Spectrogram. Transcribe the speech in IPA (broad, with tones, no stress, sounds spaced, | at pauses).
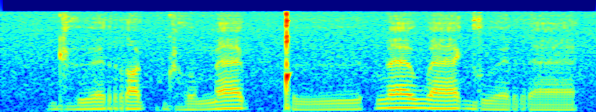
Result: ɖʱ ɯ˩˧ ə̯ r ɑ˧ kʷ ɖʱ o˩ m æː˥ kʷ ǃ ɯː˩˧ | ɳ æː˥ w æː˧˥ ɡ uː˩ ə̯ r æ˩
